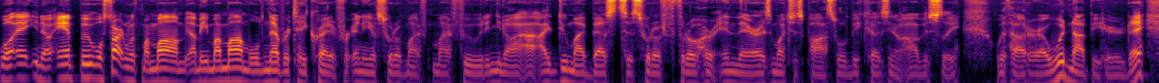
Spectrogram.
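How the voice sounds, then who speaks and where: Hardly pausing at all, a man talks. His pace is very fast. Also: fairly low pitch for a man, ordinary pitch variation. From New Orleans, Louisiana. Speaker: pastry chef and cookbook author. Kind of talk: interview. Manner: animated.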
